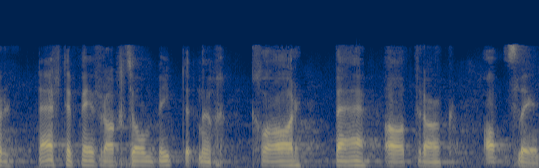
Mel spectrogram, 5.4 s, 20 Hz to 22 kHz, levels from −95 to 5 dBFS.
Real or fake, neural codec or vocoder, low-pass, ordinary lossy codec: fake; codec, 16 kHz, 2 kbps, X-Codec, HuBERT features, trained on balanced general audio; 7.2 kHz; AAC, 32 kbps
